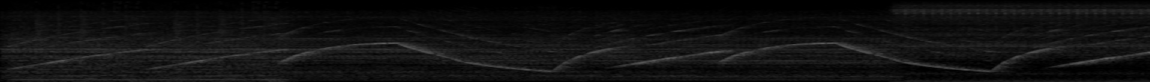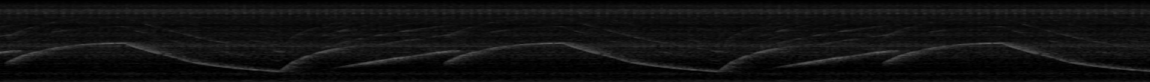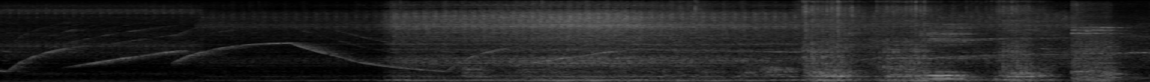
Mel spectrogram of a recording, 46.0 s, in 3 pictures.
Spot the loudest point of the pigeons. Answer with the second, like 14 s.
43 s.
